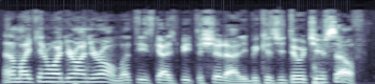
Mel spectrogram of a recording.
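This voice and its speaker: A man's voice: a little high, animated, rapid-fire, a little hiss or hum, rough recording. A man hosting a radio show, talking casually with a needling, profane, teasing manner.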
